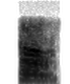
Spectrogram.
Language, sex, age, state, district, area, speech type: Odia, male, 18-30, Odisha, Bargarh, urban, conversation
